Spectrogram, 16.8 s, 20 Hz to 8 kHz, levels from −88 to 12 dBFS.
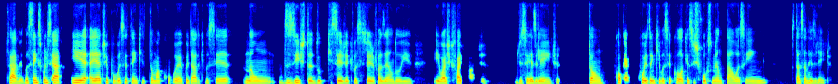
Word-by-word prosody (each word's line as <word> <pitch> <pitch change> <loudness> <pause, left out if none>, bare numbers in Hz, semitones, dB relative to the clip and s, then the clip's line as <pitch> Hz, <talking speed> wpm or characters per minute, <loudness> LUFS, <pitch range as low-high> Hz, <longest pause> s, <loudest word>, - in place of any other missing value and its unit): Sabe, 170 -6 +4
você 190 0 -1
tem 205 0 +6
que - - -2
se - - -9
policiar, 205 -3 +5 0.2
e 205 -1 +6
é 190 -2 +5
tipo 185 0 -2
você 185 0 -1
tem 175 0 -3
que 175 -1 -12
tomar 180 +1 -2
cu 180 - -8
eh, 170 -2 +2
cuidado 170 -1 -1
que 170 - -25
você 175 -2 -2 0.2
não 175 -2 -1
desista 180 0 0
do 175 +2 -1
que - - -13
seja, 170 -3 +3
que 165 - -14
você 175 +1 -3
esteja 170 -1 0
fazendo 160 -2 -1
e 155 0 -7 0.4
e 180 - +1
eu 165 - +3
acho, 160 0 +4
que - - -13
faz 180 +1 +5
parte 165 0 -9 0.6
de 180 -5 -6
ser 165 - -4
resiliente, 165 -2 0 0.5
então, 175 -5 +1 0.2
qualquer 215 +2 +3
coisa 195 -4 +3
em 180 - +2
que 180 - -4
você 180 +1 -2
coloque 175 +1 0
esse 195 +2 -5
esforço 185 -3 -1
mental, 170 -2 -1
assim, 170 +3 -4 0.5
você - - -21
tá 175 - +1
sendo 180 0 -2
resiliente. 185 +2 -5
175 Hz, 185 wpm, -24 LUFS, 170-185 Hz, 0.6 s, tem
